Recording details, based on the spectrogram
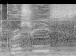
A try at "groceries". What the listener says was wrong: Wait, groceries? I thought you said groweries. You need to work on pronouncing those soft C's.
